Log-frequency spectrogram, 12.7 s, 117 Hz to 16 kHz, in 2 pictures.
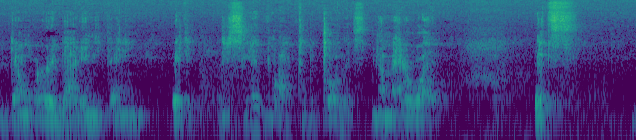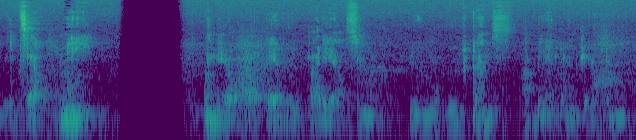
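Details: Tracheoesophageal speech from a 38-year-old man after total laryngectomy for cancer about four years earlier, followed by radiation; oesophagus surgically stretched and voice prosthesis fitted; speaks with the voice prosthesis and an HME.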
